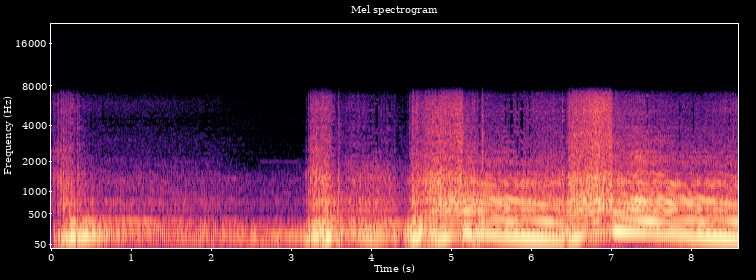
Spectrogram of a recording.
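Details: EJ22 1997 Subaru Legacy with an exhaust leak acting like a straight pipe: loud, raspy open-pipe blat swelling with each rev and dropping between, also pops heavily in person; exhaust leak ahead of muffler.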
